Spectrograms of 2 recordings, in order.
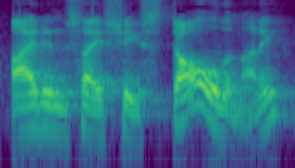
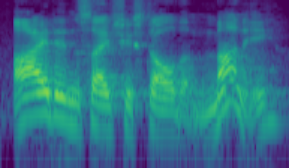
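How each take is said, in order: First: The stress is on "stole". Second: The stress is on "money".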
